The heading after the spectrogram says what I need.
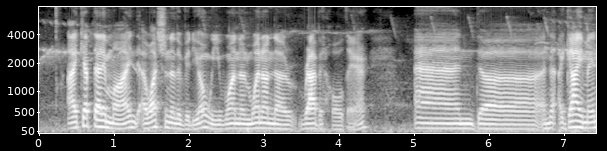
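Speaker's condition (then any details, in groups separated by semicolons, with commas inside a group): No condition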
